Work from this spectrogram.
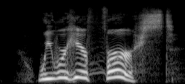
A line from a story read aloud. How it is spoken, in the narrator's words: she yells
